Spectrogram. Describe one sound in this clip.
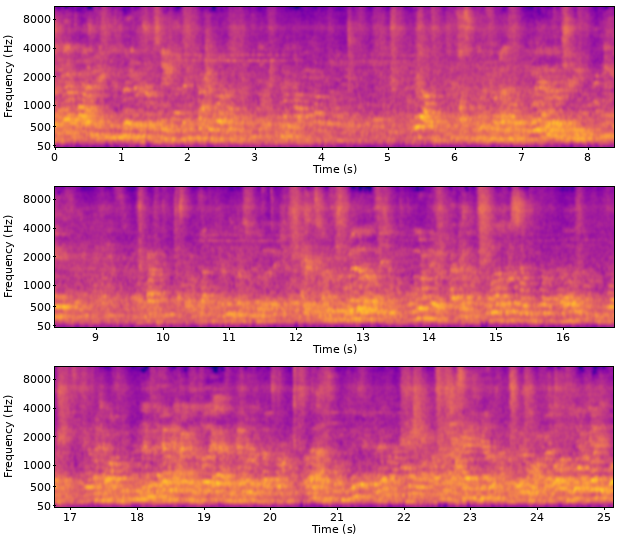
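Several men talk and murmur together close by.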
